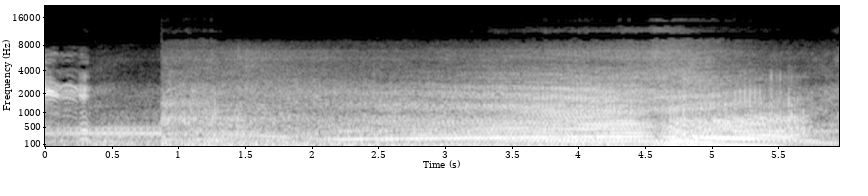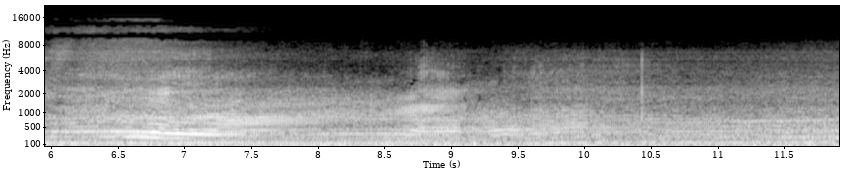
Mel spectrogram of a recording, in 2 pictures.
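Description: Another car engine revs and rumbles loudly as it drives by.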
